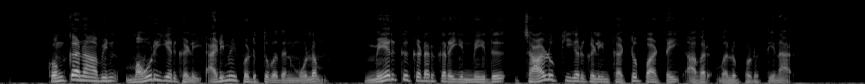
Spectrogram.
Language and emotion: Tamil, neutral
